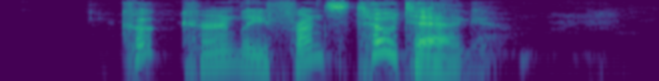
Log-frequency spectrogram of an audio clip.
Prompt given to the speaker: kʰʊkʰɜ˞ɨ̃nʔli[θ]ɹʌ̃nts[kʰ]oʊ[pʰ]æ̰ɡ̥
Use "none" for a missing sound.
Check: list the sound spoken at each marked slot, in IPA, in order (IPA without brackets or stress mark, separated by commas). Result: f, tʰ, tʰ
